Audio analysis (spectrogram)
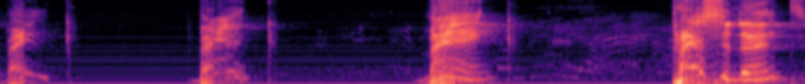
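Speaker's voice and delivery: incredulous, surprised, shifted rising intonation. Retelling reacting to a man saying he is a bank president, changed intonation. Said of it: "And I changed my intonation".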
